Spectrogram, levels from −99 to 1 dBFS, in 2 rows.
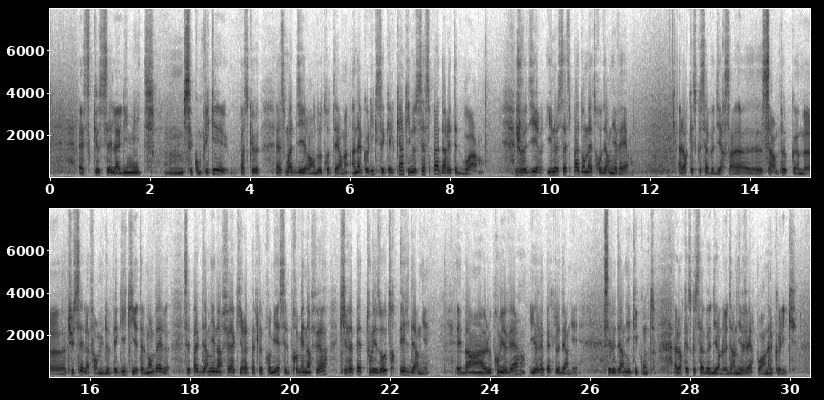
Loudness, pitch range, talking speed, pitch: -16 LUFS, 115-145 Hz, 210 wpm, 130 Hz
